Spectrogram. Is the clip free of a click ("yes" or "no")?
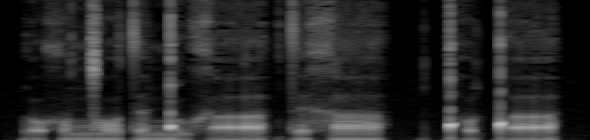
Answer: no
